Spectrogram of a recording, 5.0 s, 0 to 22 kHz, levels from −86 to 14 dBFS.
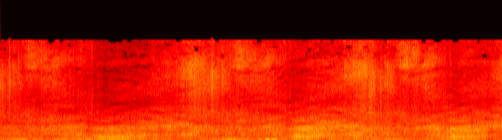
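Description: The recording of everyday sounds shows no technical faults, with the signal intact and undisturbed throughout.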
